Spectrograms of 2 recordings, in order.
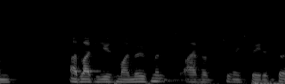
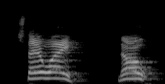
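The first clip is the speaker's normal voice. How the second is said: high, loud yelling. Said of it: "I shout".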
